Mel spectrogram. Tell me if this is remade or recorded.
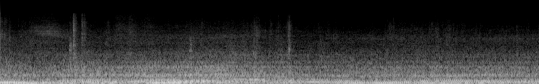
remade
